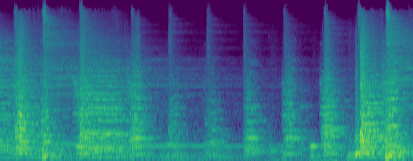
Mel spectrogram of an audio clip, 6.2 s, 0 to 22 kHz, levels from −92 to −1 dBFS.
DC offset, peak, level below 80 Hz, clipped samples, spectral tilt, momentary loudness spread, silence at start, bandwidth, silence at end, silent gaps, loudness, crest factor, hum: under 0.1%; -4 dBFS; -46 dBFS; under 0.1%; -5 dB/octave; 18 LU; 0 s; over 20 kHz; 0 s; none; -24 LUFS; 22 dB; none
